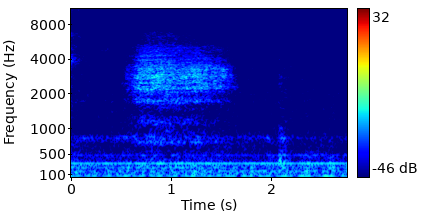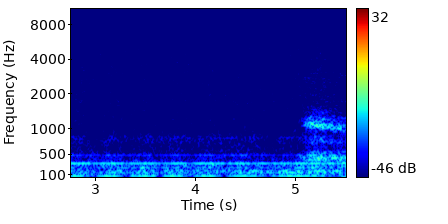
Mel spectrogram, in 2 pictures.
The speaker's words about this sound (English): Before we read from that, I invite you to take a deep breath in.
